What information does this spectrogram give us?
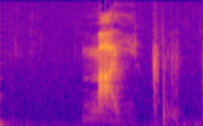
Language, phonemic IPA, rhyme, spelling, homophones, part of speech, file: Welsh, /mai̯/, -ai̯, Mai, mai, proper noun, Cy-Mai.ogg
- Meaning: May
